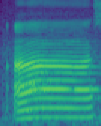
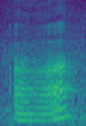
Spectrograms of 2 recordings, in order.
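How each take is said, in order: First: The pitch stays high and level. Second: The pitch rises from mid to high. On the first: "seperti orang menyanyi" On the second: "Nada dua ... seperti orang bertanya"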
